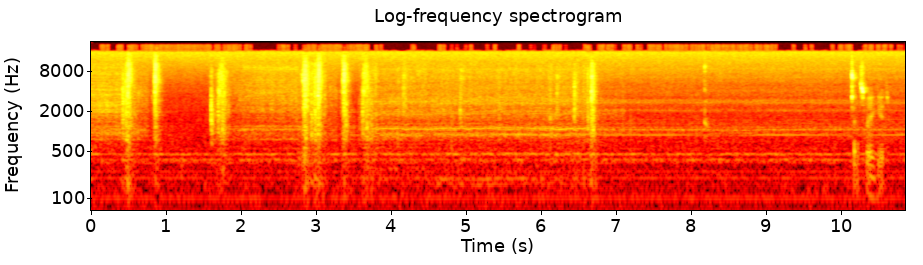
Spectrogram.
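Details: Sanyo Beta VTC5000/VTC5150 video recorder after belt/idler service, test run; quiet steady motor hum with scattered mechanical clicks as tape threads and plays, no grinding or squeal, healthy.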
